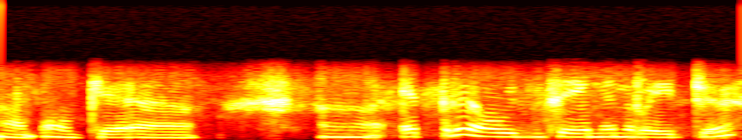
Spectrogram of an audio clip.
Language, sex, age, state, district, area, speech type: Malayalam, female, 45-60, Kerala, Kottayam, rural, conversation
